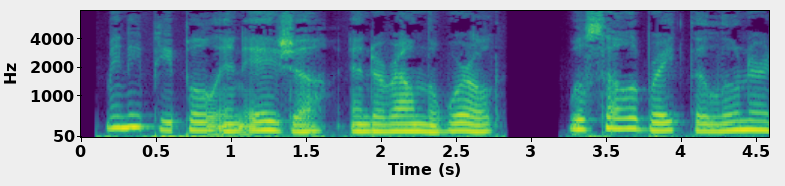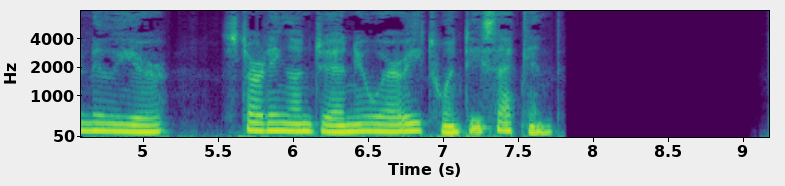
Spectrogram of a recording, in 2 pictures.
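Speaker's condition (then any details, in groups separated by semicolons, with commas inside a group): No condition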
